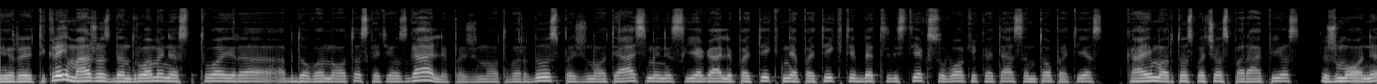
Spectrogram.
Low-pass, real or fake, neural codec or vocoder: 14.4 kHz; real; none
